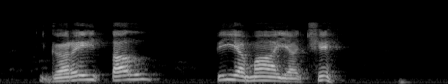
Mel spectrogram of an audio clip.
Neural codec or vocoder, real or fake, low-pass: vocoder, 44.1 kHz, 80 mel bands, Vocos; fake; 7.2 kHz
